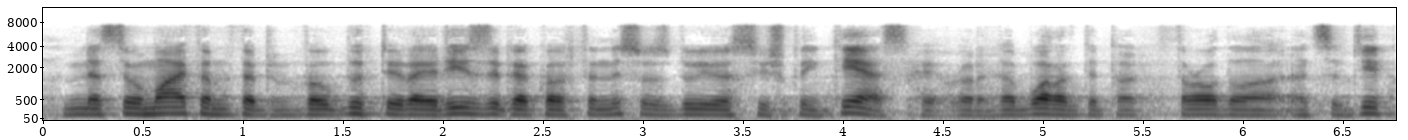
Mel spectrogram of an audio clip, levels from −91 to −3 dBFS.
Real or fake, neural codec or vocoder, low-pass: fake; codec, 16 kHz, 0.5 kbps, FunCodec, trained on LibriTTS, 25 frames a second; 7.2 kHz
